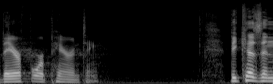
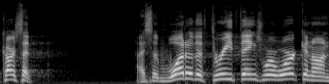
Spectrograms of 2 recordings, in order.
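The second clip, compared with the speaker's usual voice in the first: calling out; 5 semitones higher, 6 dB louder than usual. Retold or imitated.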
